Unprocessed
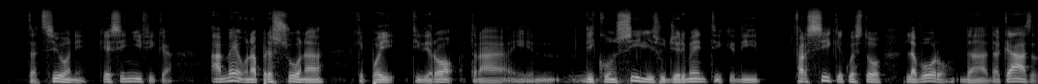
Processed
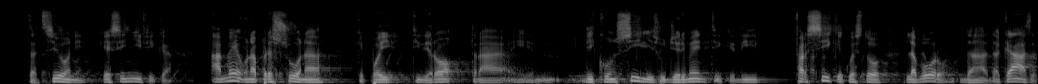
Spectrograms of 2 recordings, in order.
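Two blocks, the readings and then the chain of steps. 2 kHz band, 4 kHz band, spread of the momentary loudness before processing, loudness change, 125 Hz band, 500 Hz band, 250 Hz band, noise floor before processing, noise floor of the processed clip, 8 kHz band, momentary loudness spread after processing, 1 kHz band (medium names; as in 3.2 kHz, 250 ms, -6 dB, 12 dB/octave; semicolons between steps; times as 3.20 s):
-4.5 dB, -4.5 dB, 10 LU, -4.5 dB, -4.5 dB, -4.5 dB, -4.5 dB, -72 dBFS, -65 dBFS, -4.5 dB, 10 LU, -4.5 dB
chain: feedback delay 109 ms, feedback 46%, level -18.5 dB; trim -4.5 dB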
